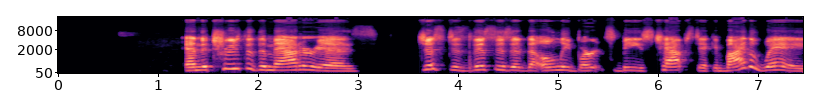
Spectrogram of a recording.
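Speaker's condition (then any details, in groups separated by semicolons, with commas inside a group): No condition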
